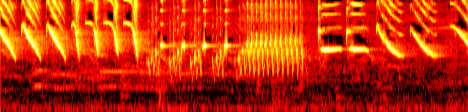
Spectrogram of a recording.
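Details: Belgian canary in song, said to set many canaries singing: repeated downward-slurred whistles, lower chips, a dense buzzy trill, brief steady notes and more falling slurs.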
